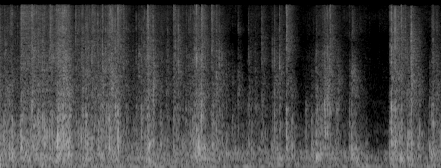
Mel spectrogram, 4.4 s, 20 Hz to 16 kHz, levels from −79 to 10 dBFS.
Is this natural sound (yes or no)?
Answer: yes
